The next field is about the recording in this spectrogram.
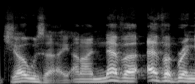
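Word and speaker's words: José: Where you call him you call him Jose, where it's Jose, and I never ever bring it up.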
